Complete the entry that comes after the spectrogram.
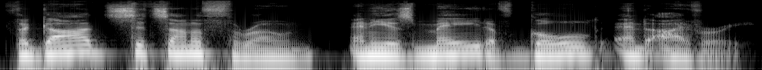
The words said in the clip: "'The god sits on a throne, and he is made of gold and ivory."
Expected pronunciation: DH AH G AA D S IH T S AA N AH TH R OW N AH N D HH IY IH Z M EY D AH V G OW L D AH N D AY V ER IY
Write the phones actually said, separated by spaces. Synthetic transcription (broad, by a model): DH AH G AA D S IH T S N AH TH R OW N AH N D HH IY IH Z M EY D AH V G OW L D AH N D AY V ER IY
